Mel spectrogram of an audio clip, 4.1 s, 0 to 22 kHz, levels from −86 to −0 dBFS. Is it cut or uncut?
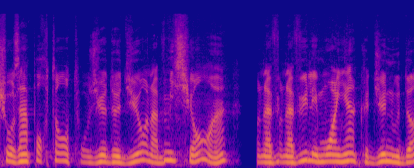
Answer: cut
